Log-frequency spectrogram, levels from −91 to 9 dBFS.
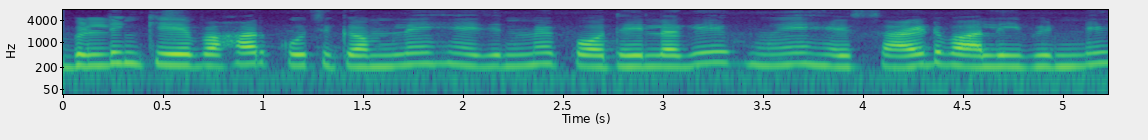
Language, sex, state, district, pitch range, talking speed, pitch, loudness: Hindi, female, Maharashtra, Mumbai Suburban, 215-250 Hz, 170 wpm, 230 Hz, -17 LUFS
